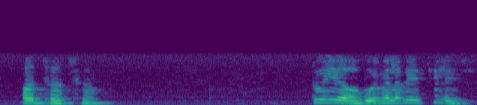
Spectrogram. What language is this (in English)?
Bangla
